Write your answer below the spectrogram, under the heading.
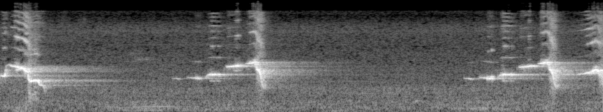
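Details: Lure recording of a black-naped oriole singing: three clear whistled phrases, roughly every four seconds, each rising in steps to a bright peak before a quick downward slur, over faint room hiss.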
